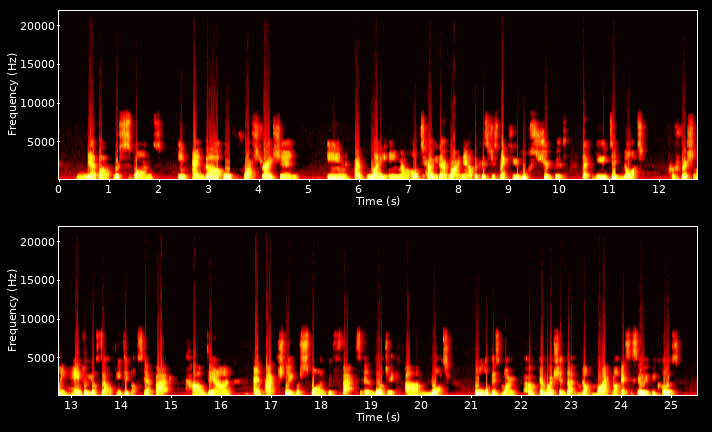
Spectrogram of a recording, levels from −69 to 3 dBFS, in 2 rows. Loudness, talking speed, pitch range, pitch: -11 LUFS, 135 wpm, 175-210 Hz, 190 Hz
